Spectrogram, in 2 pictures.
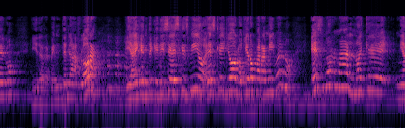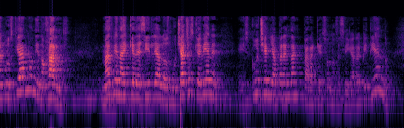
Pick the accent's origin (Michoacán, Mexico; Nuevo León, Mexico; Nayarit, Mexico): Nuevo León, Mexico; Monterrey; yo soy de Monterrey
